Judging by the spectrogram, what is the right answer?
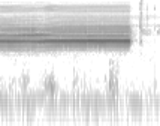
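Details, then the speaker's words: Microwave control board after a display replacement; a steady, shrill buzzer tone drones continuously, then cuts off with a faint click. "ele faz o ipsem normal mas continua com barulho é continuar com o barulho está sendo emitido por aqui"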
